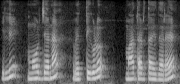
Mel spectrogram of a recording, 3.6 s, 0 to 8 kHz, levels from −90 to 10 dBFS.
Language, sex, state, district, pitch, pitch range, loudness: Kannada, female, Karnataka, Bangalore, 210 Hz, 195-270 Hz, -14 LUFS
